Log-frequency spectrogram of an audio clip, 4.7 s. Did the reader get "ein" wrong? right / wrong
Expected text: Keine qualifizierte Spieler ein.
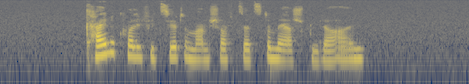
right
